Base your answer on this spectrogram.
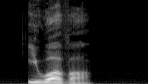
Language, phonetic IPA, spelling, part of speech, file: Polish, [iˈwava], Iława, proper noun, Pl-Iława.ogg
